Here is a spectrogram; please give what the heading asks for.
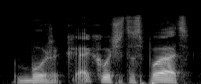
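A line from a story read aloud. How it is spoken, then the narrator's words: Moaning. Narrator (Russian): простонал Бутенев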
